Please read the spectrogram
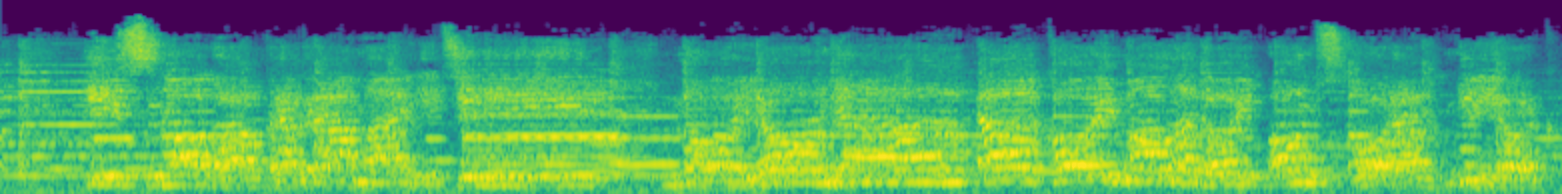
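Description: A mixed group of men and women singing a birthday song together in chorus.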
